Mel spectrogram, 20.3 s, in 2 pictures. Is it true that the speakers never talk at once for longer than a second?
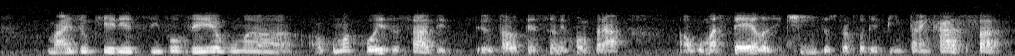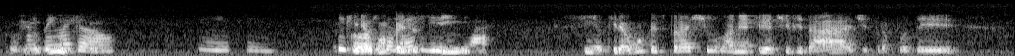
No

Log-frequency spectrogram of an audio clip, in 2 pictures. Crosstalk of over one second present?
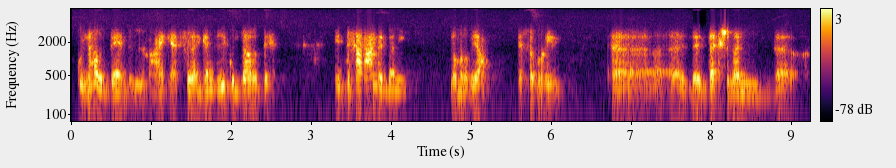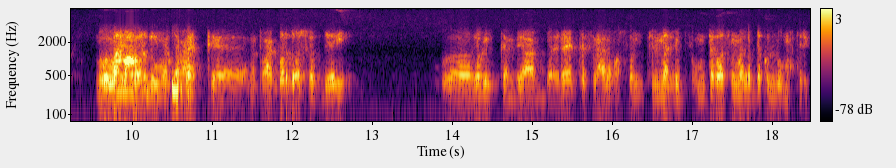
Yes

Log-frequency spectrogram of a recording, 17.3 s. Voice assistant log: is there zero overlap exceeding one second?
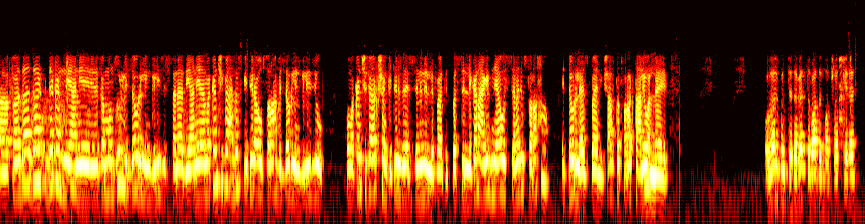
Yes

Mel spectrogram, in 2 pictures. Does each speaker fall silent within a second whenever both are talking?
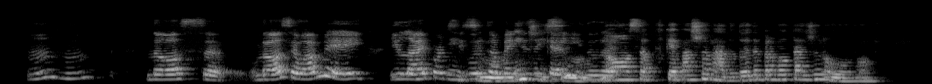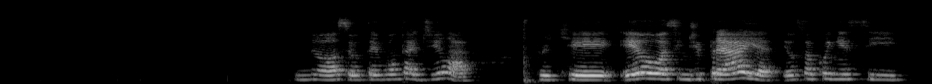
No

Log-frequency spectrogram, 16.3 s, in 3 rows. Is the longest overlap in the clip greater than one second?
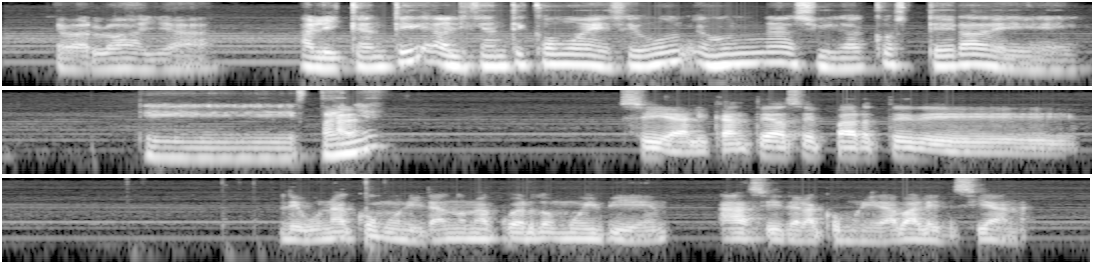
No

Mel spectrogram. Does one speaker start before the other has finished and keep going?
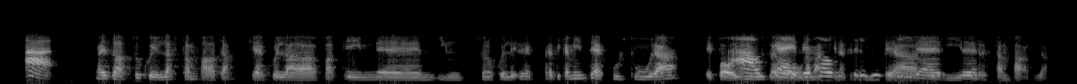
Yes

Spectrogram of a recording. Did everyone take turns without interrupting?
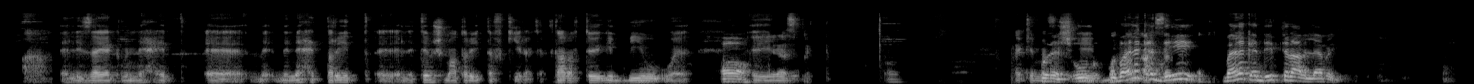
No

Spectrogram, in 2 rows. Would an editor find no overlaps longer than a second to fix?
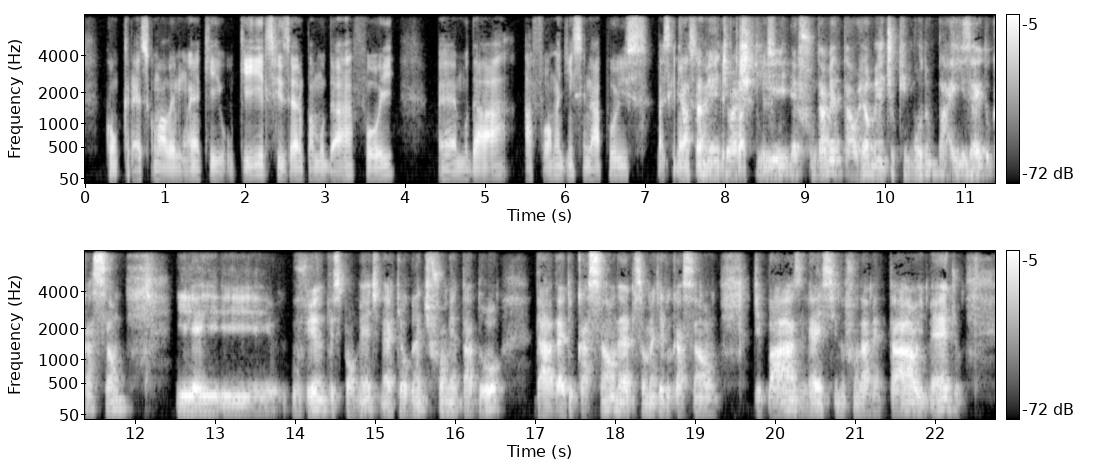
No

